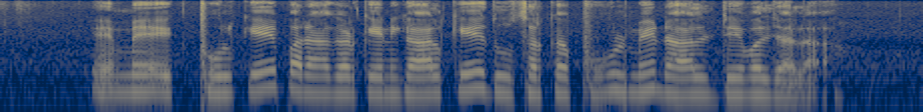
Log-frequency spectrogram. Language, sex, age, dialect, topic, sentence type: Bhojpuri, female, 41-45, Western, agriculture, statement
